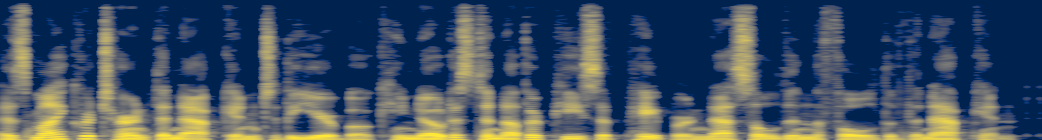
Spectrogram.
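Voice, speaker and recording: A man narrating a scripted, eerie fiction story as an expressive storyteller. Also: lowish voice, fast, no room sound, studio quality.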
